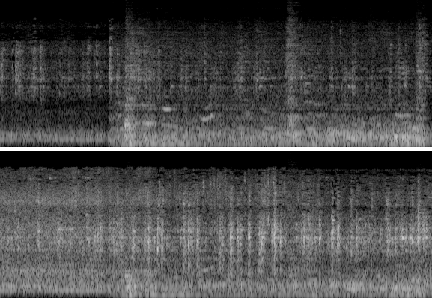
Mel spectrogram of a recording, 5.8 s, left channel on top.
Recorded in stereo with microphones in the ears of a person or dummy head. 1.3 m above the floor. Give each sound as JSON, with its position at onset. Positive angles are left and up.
{"t": 1.4, "sound": "a child speaking", "side_deg": 30, "distance_m": 1.4}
